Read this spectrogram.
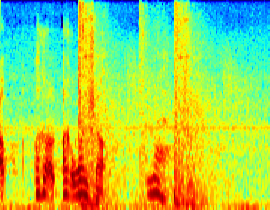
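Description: A sniper rifle fires two loud single shots.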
